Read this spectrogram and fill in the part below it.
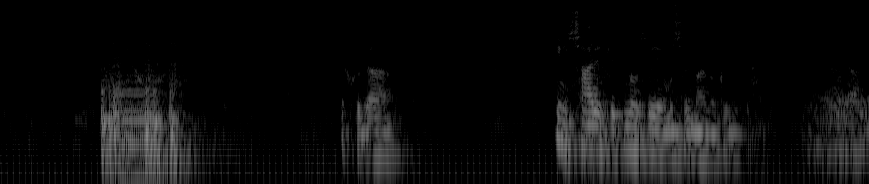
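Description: A middle-aged man speaks slowly and deliberately into a microphone, in bursts with pauses.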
